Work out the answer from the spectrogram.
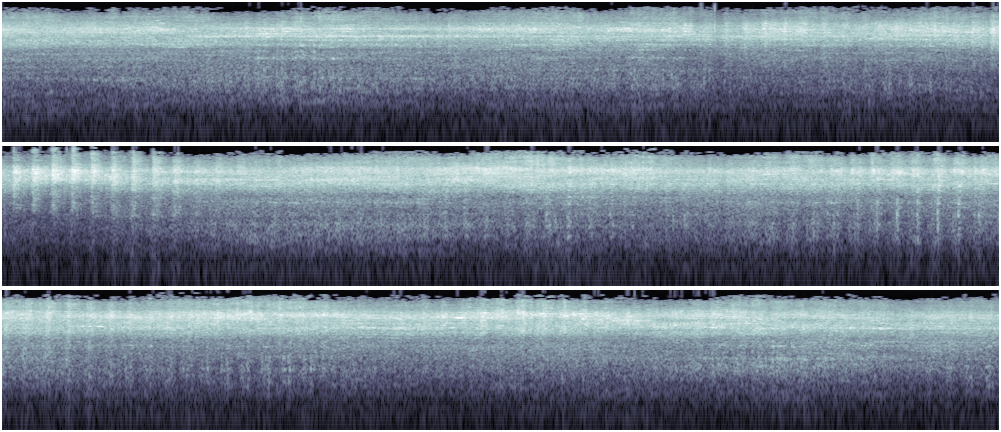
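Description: Freight cars rolling past at speed: steady wheel-on-rail running noise with a hiss. A quick run of wheel clicks comes about ten seconds in.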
